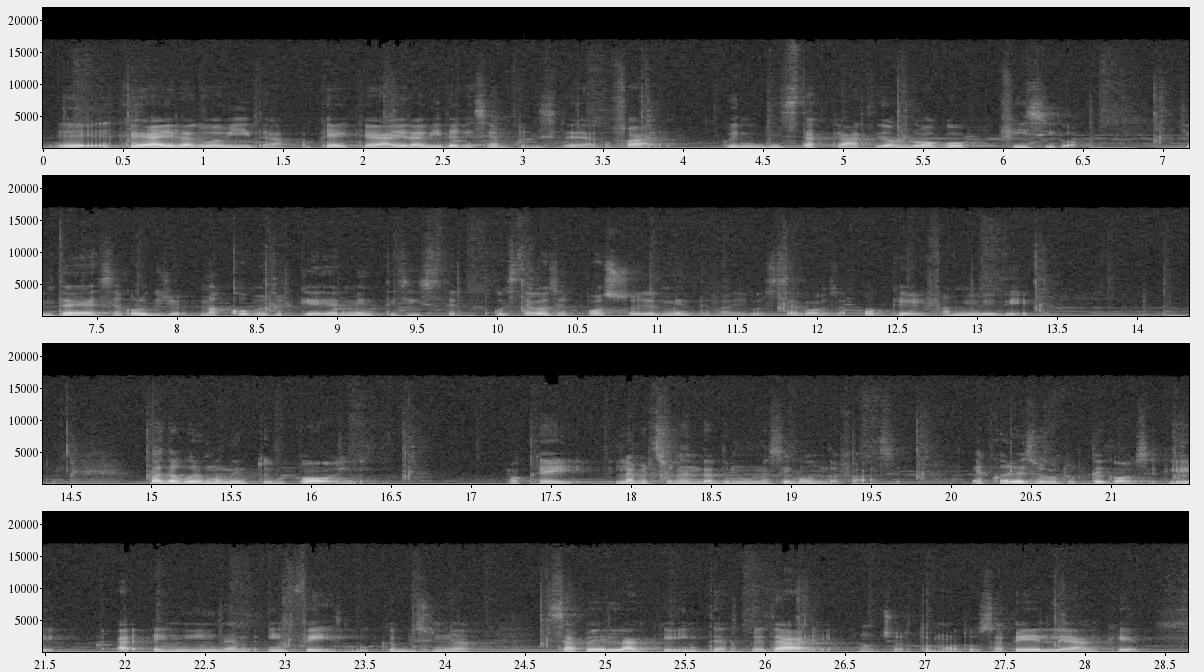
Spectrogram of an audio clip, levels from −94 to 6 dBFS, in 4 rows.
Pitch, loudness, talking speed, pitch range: 90 Hz, -24 LUFS, 155 wpm, 80-105 Hz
